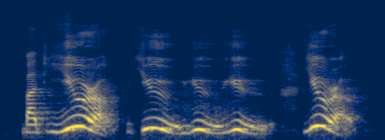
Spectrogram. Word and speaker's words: Europe: I'm going to Europe, not Europe, but Europe.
